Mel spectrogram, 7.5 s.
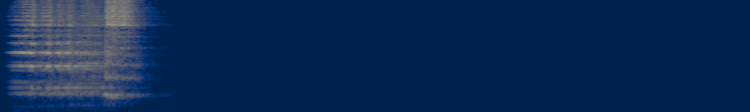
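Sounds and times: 
industrial metal farm gate swinging and squeaking: 0.1 - 1.6.

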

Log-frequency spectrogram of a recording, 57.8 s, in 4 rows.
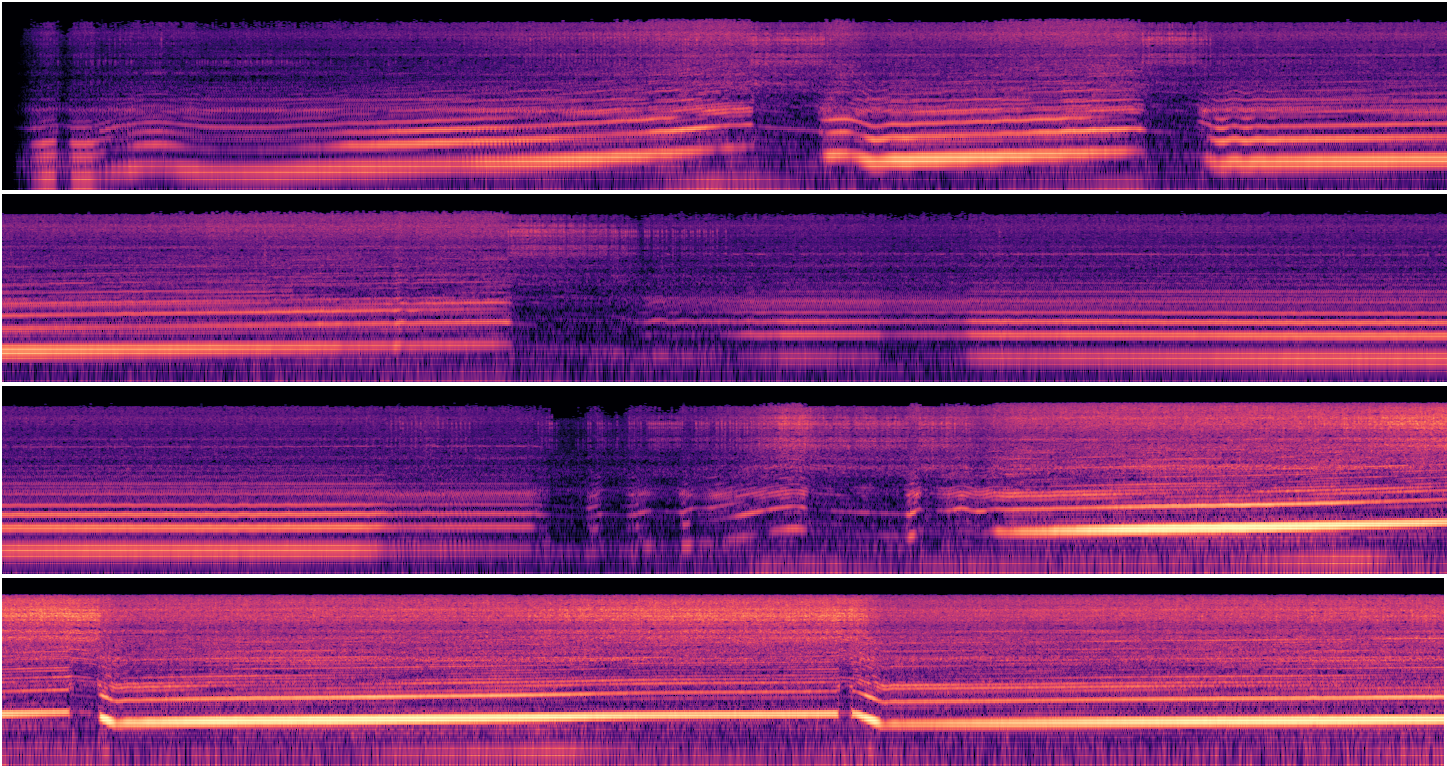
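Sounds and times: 
Saab 92 car engine driving: 0.1 - 57.7.

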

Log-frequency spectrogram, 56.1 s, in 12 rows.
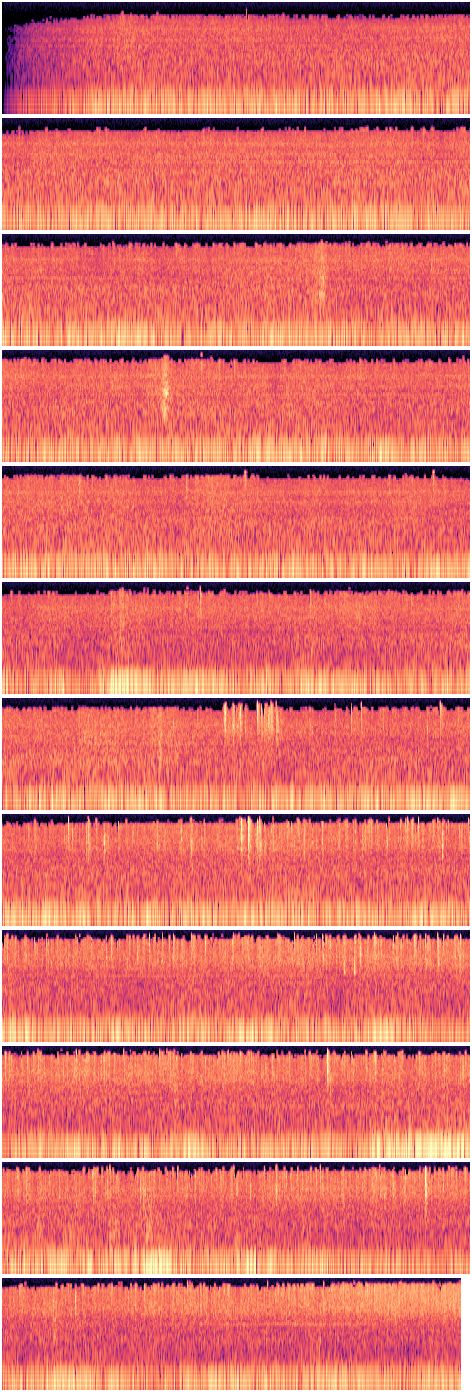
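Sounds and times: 
rain: 0.0 - 56.0
car driving 100kph on wet road heard from interior: 0.1 - 56.0.

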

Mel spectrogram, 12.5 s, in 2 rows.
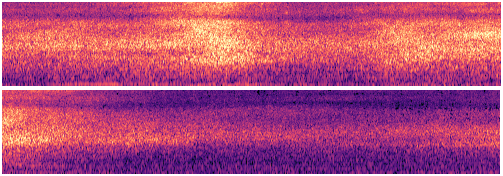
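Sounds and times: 
busy town main road traffic at 60 kph with central reservation: 0.0 - 12.4.

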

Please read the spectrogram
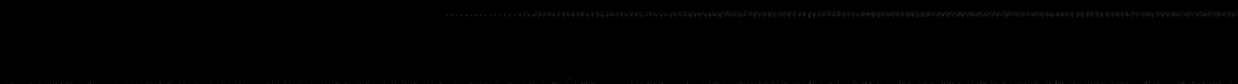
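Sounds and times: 
cricket chirping on a quiet tropical night: 0.0 - 12.3.

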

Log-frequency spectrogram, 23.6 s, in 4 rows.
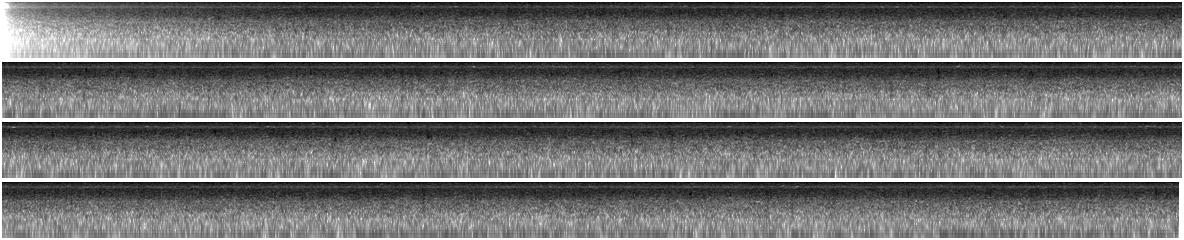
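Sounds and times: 
fountain in a park at the Brisbane Botanic Gardens: 0.0 - 23.5.

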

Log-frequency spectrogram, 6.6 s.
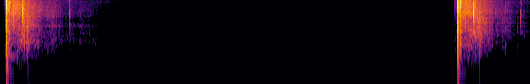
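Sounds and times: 
Walther PPQ pistol: 0.0 - 1.0, 5.7 - 6.6.

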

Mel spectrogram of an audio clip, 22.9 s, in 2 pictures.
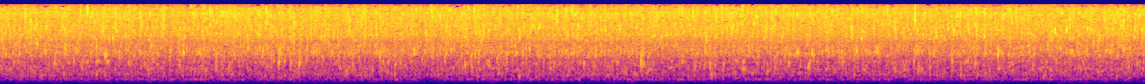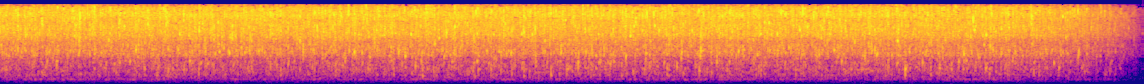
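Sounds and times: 
waterfall water lightly flowing through rocks: 0.0 - 22.8.

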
